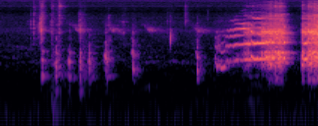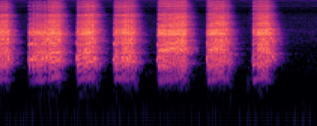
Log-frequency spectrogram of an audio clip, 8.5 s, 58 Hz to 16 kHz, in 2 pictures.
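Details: Red junglefowl, dated 21 November 2022. Soft, short clucks come first. They build into a rough, drawn-out note and then a run of seven loud, harsh, evenly spaced calls.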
